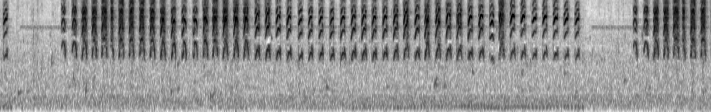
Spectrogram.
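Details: Plantain squirrel (tupai kekes), recorded clearly as tutor material for competition songbirds: a long, steady burst of sharp, high, dry chips, about seven per second, stops briefly near the end, then resumes.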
